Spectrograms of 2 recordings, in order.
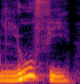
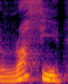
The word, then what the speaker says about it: Ruffy: Luffy. Und jetzt ist die Frage, was ist denn hier richtig? Und richtig ist tatsächlich die Aussprache Ruffy. Der heißt nämlich auch im Japanischen Ruffy.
